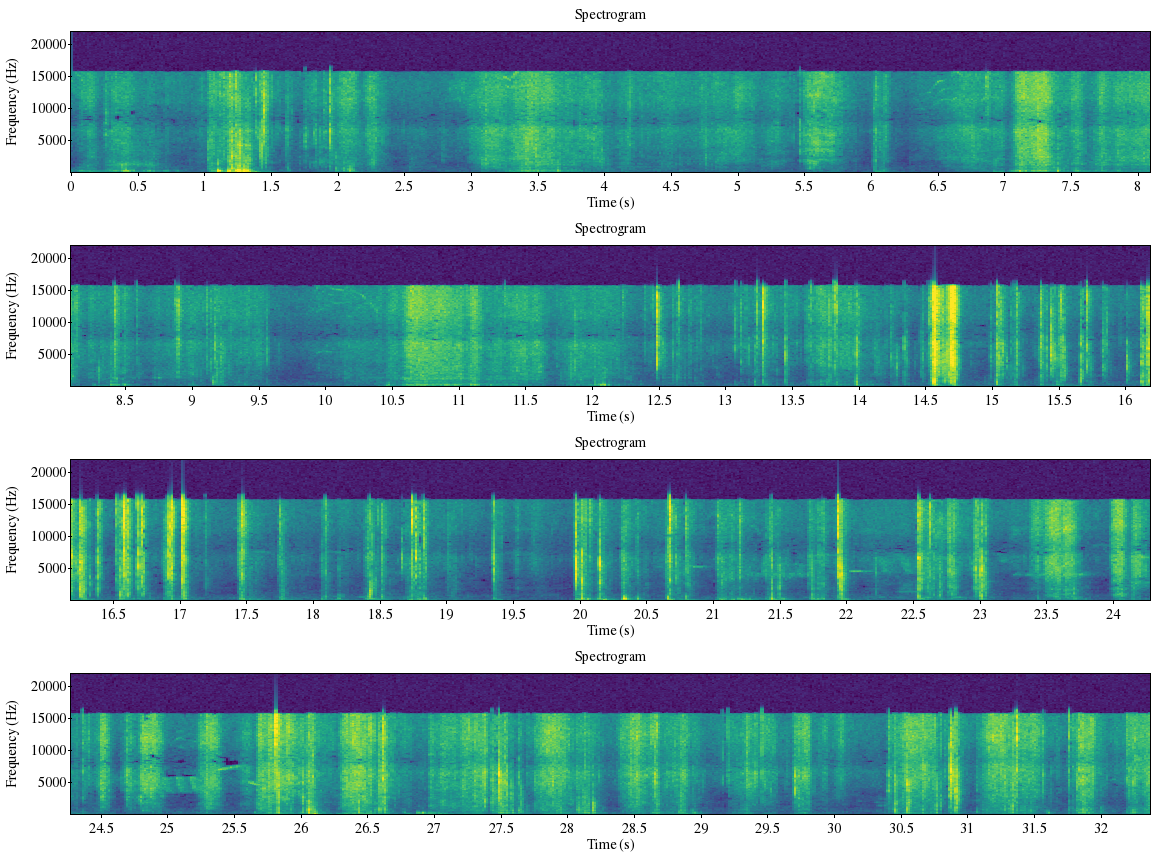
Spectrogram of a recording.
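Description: Gloved hands pressing compost down into plastic seed module trays and scraping off the excess: irregular rustling and scraping with light clicks, and a louder knock about a second in.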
